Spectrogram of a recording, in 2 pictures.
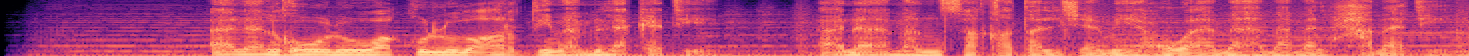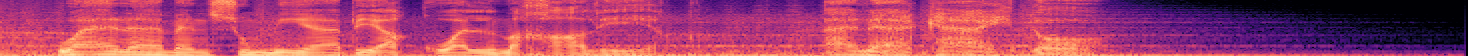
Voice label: Arabic; arabic-voice-over-talent

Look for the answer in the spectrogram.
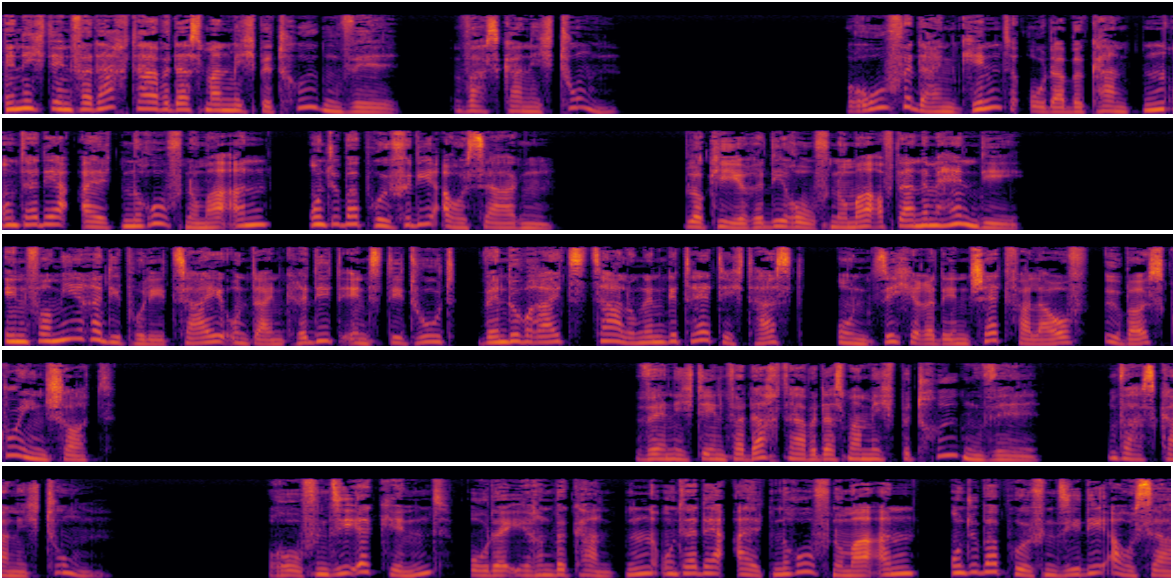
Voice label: dutch explainer videos

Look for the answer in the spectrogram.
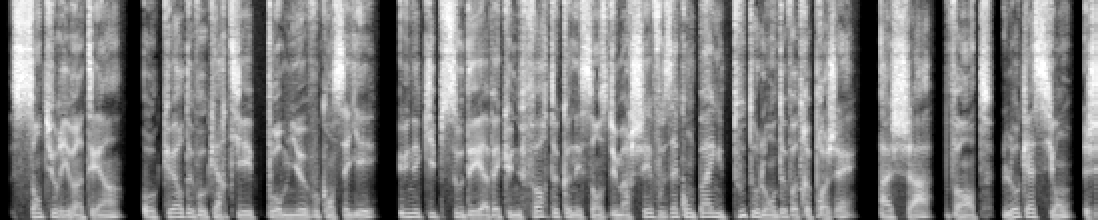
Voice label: french commercial; France; professional native french male voice actor

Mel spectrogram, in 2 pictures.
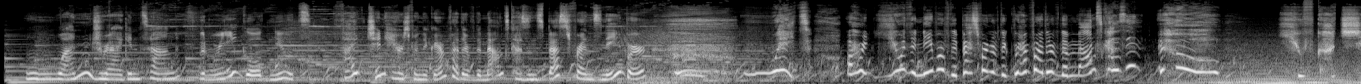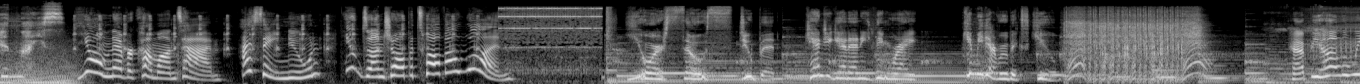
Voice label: english american animation

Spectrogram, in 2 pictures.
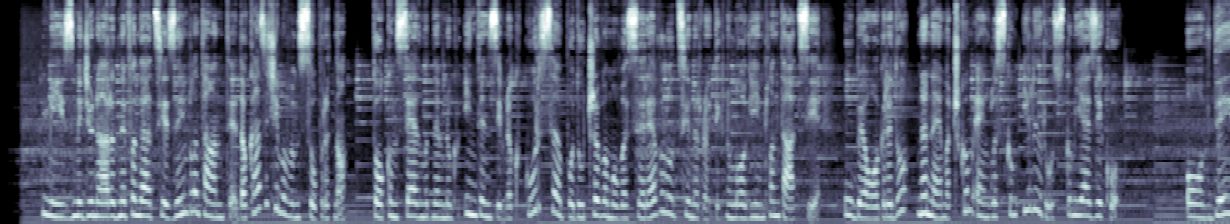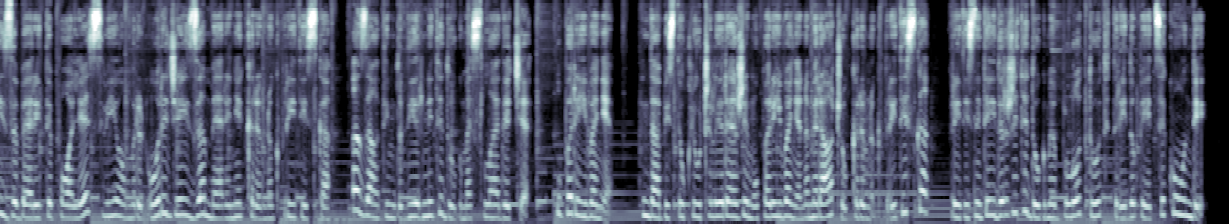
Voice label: serbian tv shows; Professional Serbian native voice-over actor from Belgrade

